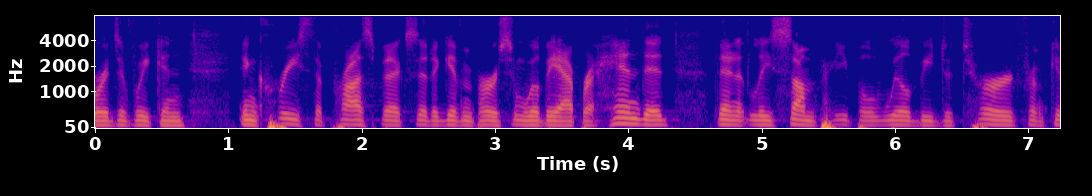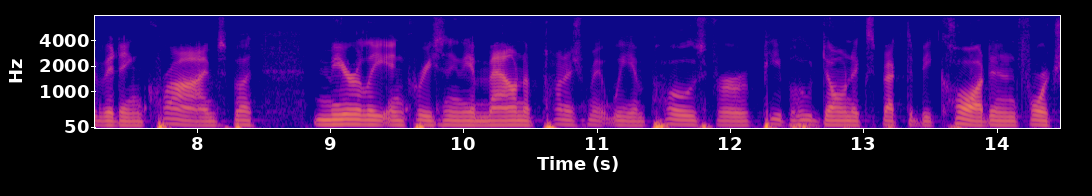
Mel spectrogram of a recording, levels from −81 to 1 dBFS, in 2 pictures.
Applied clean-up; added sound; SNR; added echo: none; none; none; none.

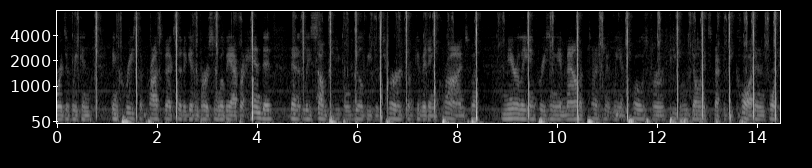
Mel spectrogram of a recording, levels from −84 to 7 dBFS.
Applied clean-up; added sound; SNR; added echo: none; Scissors; -3 dB; reverberation time 0.2 s.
